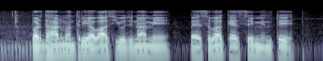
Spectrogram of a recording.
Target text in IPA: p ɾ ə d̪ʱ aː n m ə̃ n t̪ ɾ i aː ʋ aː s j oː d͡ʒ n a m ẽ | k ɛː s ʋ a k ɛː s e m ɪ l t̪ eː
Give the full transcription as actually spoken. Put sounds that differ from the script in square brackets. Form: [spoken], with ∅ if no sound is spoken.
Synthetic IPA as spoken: p ɾ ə d̪ʱ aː n m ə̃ n t̪ ɾ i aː ʋ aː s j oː d͡ʒ n a m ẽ | [p] ɛː s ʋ a k ɛː s e m ɪ l t̪ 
